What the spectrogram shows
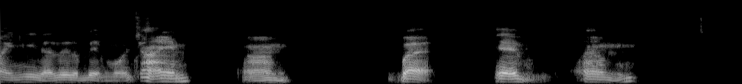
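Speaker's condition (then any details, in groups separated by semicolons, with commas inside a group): Cerebral palsy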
